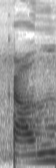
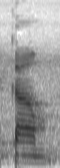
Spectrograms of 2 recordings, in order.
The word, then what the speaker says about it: calm: এখানে CALM কালম হবে না, এটার উচ্চারণ হবে কাম।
